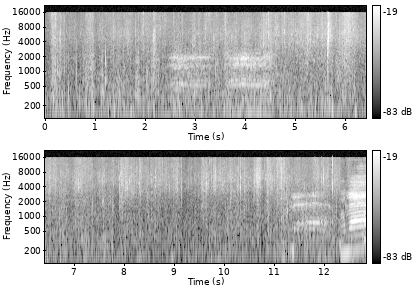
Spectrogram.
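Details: Grazing farm sheep with two short bleats near the start and another rising bleat at the end, separated by a long stretch of hissy background rustle and clicks.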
